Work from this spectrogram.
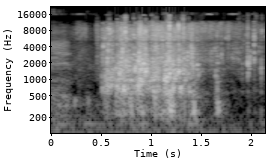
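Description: Fresh greenhouse radishes are rinsed under running water, a brief splashing trickle lasting about a second amid quiet background sounds.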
